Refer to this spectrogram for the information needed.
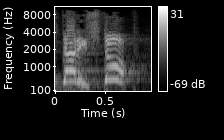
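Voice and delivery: put-on high, loud child's shout; outraged little boy crying stop. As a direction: yell it like a horrified kid. Child scolding dad in story.

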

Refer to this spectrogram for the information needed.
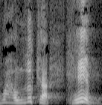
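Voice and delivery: slow, hushed-in-wonder mock gasp; staring up at the Gruffalo, amazed; awed animals. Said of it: "They're going".

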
